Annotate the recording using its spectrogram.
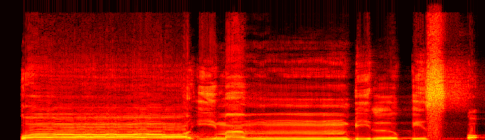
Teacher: akhir bacaan ketika disukun E ketika dibaca berhenti ini harus disukun to yang sudah disukun harus dibunyikan qolqolah atau memantul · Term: qalqalah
